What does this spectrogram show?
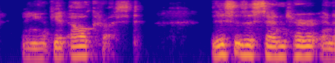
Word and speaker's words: AVKRVST: Well, you read the V for a U and you get Alcrust.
